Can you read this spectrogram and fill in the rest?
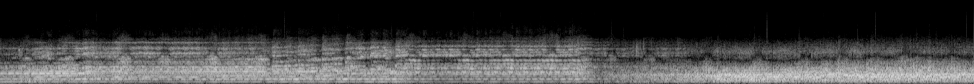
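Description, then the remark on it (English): A steady, loud droning hum of an airplane engine in flight, a plane flying with a tailwind to New York, fills the whole stretch, its pitch shifting slightly partway through, with no voices over it. “This tailwind will be in New York in about an hour, Chief.”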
